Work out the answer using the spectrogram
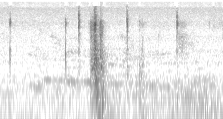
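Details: Renault Laguna central locking with aftermarket universal remote kit: quick lock actuator clicks with hazard-light relay ticking as open button unlocks and emergency lights react; clean unlock cycle; central locking working normally.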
